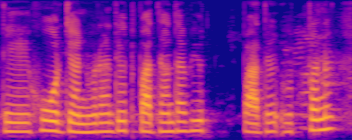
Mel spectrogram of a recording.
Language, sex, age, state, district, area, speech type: Punjabi, female, 60+, Punjab, Jalandhar, urban, spontaneous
